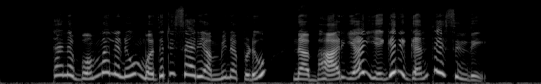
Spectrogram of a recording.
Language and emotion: Telugu, happy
